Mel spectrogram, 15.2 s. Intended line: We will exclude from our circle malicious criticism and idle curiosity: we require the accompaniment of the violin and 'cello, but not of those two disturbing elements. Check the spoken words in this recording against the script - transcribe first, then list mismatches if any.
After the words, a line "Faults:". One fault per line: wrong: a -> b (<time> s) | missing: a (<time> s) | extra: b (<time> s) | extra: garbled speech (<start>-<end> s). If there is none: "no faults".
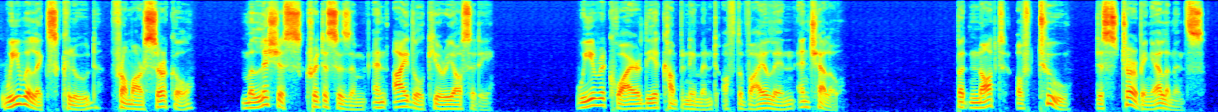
We will exclude from our circle malicious criticism and idle curiosity: we require the accompaniment of the violin and 'cello, but not of two disturbing elements.
Faults:
missing: those (12.9 s)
